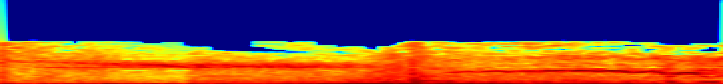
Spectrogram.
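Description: A horse neighs loudly in a scene from the film The Lone Ranger, a drawn-out whinny with wavering high tones over a dense, rumbling background that fills the whole few seconds.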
